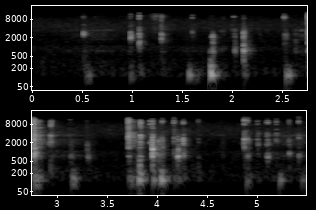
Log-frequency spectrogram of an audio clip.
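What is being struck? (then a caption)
Plastic mechanical keyboard. Fingertips with short painted nails type on a compact plastic mechanical keyboard with round pastel plastic keycaps in a dark frame. Short, dry keystrokes combine a low thock with a bright clack and die away almost at once. They come in quick, uneven bursts separated by brief pauses.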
